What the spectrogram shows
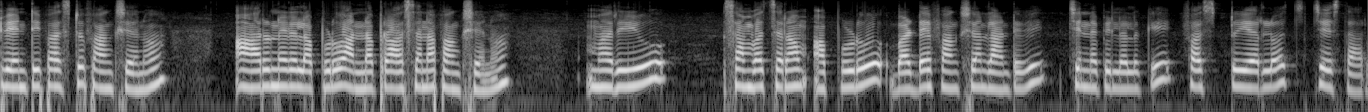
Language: Telugu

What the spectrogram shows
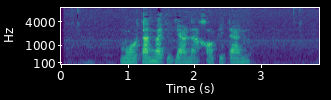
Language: Persian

